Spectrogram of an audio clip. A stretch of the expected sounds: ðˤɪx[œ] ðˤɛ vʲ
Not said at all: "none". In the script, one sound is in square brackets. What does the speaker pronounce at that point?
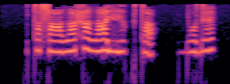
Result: ɛ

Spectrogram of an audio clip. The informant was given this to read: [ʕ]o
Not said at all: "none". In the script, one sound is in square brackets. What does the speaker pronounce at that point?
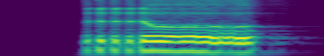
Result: r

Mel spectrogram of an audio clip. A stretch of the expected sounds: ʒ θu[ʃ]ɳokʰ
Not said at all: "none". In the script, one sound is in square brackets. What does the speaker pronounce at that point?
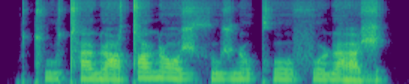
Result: ʒ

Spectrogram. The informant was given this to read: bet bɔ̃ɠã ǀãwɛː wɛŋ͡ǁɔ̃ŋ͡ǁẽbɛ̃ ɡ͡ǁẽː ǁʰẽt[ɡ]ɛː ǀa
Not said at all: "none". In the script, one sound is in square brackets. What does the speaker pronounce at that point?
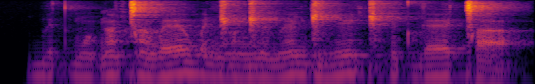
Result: ɡ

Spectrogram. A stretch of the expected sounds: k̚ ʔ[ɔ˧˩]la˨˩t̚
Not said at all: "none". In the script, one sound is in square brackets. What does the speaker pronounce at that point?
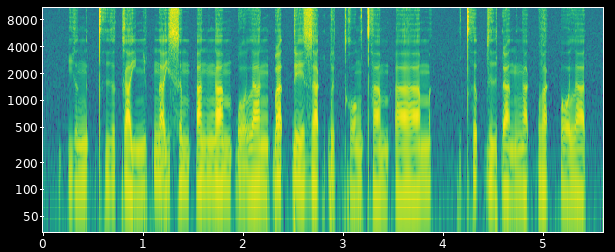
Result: ɔ˧˩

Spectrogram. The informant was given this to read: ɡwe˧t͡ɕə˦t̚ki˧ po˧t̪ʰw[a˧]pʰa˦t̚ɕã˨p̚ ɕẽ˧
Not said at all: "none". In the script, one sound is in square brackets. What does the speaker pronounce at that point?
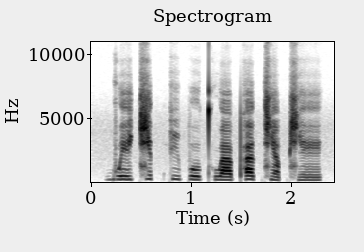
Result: a˧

